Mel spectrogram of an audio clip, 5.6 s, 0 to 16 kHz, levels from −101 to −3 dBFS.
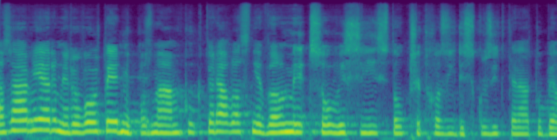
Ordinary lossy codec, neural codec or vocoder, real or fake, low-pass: AAC, 64 kbps; codec, 44.1 kHz, 2.6 kbps, SNAC; fake; 14.4 kHz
